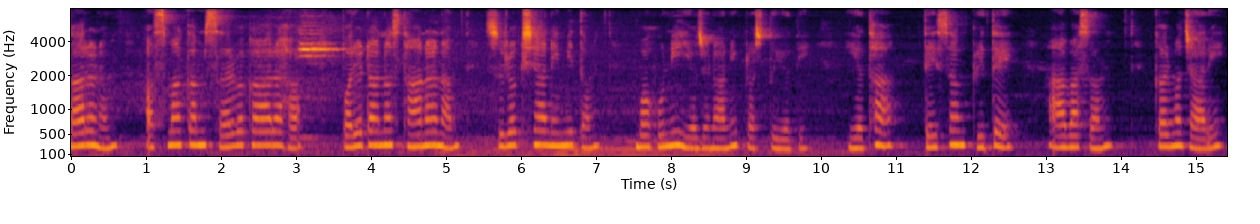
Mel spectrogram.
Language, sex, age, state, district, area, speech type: Sanskrit, female, 18-30, Odisha, Bhadrak, rural, spontaneous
